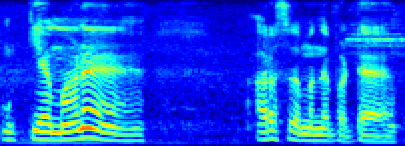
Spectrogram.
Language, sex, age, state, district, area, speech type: Tamil, male, 60+, Tamil Nadu, Mayiladuthurai, rural, spontaneous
